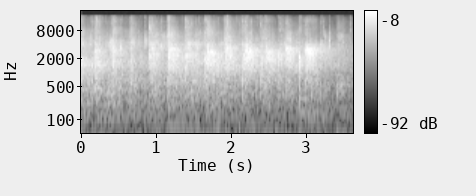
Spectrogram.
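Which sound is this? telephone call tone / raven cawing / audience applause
audience applause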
